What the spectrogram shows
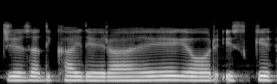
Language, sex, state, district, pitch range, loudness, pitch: Hindi, female, Himachal Pradesh, Shimla, 180-190 Hz, -13 LUFS, 185 Hz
